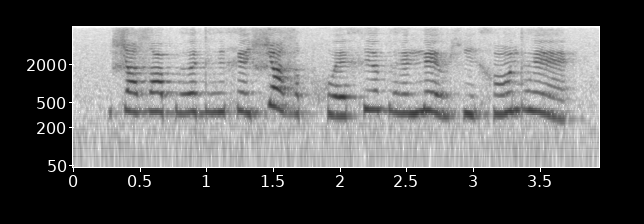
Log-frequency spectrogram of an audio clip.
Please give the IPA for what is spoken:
ɕ ɪ zˤ ɯ bʱ ɜ dʱ ɪ x ɛ ɕ ɪ zˤ ɪ p χʷ ɛ x ɪ ɐ̯ ɡʱ ɛ̃ ŋ ɛ v ç ĩ x ɔ̃ dʱ ɛ̃

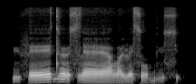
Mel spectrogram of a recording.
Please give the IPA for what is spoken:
y f ɛː d œː s l æː lˠ ɛ ɭ ɛ s o b y s

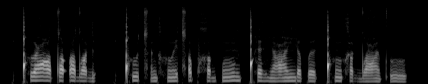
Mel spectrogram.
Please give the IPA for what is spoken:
ǃʰ ʊ ʕ ɒ tˤ ə ʔ əː dˤ ɛ ɡ | ǃʰ u t͡sʼ ə̃ ɡ h ũ ɪ̯ t͡sʼ ɒ p x ɒ ɡ p ũː ɡ ǃʰ ɛ ɦ ĩ ʕ ĩ j ɜ p əː ǃʰ ũ x ʊ ɡ dˤ ʌ ʕ ĩ pʼ u

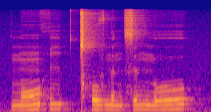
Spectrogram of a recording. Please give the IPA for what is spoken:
n̪ õː h i | ǀʰ o v n̪ e ŋ s ɪ ŋ n̪ ʊː

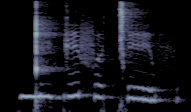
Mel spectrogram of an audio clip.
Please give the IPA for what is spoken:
ŋ͡ǃ i ɡ e f ə ǀ e xʷ

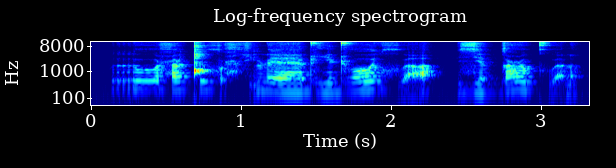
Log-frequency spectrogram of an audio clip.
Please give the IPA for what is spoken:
r uː ħ ə˞ ǃ i xʷ ə̰ ħ x ḭ lʲ ɳ ɛː ɖʱ i ɖʱ oː lʲ xʷ a̰ | zʲ a b ɡ ɵ ʕ u kʷʰ a̰ ɳ

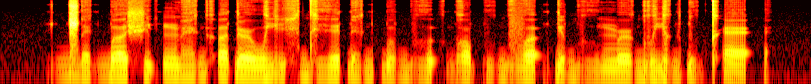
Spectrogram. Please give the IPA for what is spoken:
ɡ͡ǁ ɛ ɡ͡b ʌ ʃ i ʔ ŋ͡m æ̤ ɡ ʔ ʌ ɗ ə˞ w j i x dʱ ɪ ɗ ɛ̤ ɡ ɓ ʊ bʱ ʊ ʔ ɡ ɔ p ṳ ɡ v ʌ ʔ ɗ ɪ bʱ ṳ m ə˞ ɡ u j ə ɡ ɗ ṳ kʼ æ ʔ

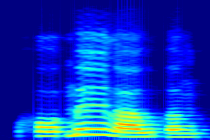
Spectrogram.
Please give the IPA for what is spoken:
h ɔː˨ t̚ m ɛː˥ l aː˨˧ w h ɐ˨ ŋ

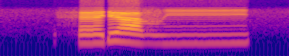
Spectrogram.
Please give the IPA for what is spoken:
h ɛ ɾʲ aː v iː

